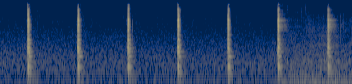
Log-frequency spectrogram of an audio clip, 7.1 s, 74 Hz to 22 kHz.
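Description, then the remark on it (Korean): A clock on a table, showing 11:42, ticks steadily: seven crisp, evenly spaced ticks about a second apart, clear against silence; the last couple carry a faint hiss behind them. “탁자 위의 시계가 벌써 11시 42분을 가리키네.”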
